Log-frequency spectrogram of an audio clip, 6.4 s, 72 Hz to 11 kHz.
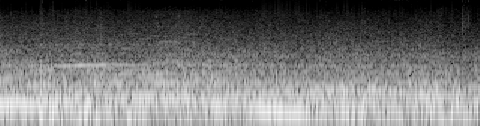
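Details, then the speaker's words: Subaru Impreza at about 101,307 miles on its first hard take-off onto the freeway: smooth, even engine pull rising steadily in pitch under hard acceleration, with no knocks or rattles; the engine sounds healthy. "Sounds pretty good. That's basically the first time I ever really tried to take off in it. Feels good, sounds healthy."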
